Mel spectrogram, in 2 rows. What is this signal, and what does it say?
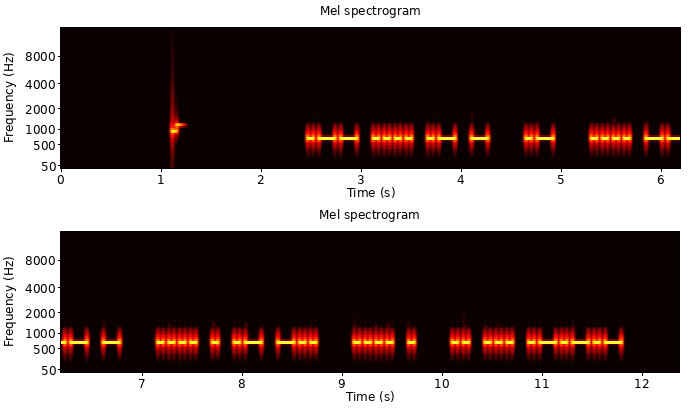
Morse code, heard as a keyed tone, about 22 wpm, 700 Hz. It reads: WHAT A HOT HEAD HE IS.
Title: Sentences from Top 1000 Words - Review Part 3 - 22wpm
